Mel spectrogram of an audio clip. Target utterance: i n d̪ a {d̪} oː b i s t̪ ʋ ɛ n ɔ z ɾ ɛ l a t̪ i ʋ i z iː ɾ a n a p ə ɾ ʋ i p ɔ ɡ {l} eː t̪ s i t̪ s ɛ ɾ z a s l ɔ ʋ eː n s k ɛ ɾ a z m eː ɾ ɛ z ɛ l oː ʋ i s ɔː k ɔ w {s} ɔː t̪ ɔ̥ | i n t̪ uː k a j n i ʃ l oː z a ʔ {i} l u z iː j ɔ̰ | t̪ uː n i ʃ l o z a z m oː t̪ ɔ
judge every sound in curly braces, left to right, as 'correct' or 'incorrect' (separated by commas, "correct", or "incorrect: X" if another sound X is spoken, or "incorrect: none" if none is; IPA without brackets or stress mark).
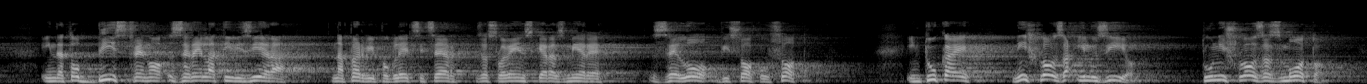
incorrect: t̪, correct, correct, correct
